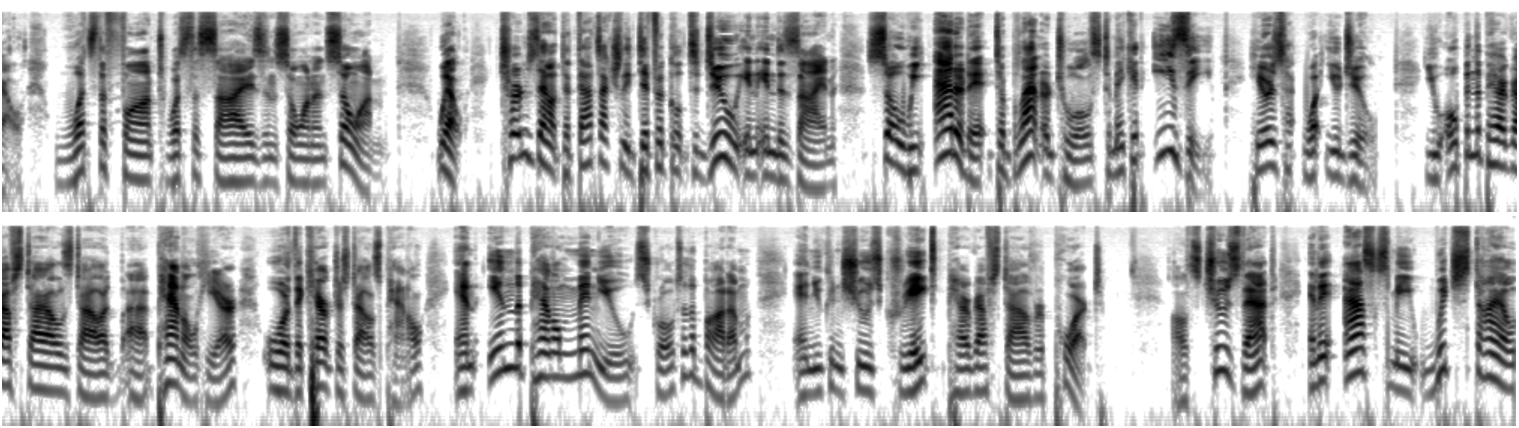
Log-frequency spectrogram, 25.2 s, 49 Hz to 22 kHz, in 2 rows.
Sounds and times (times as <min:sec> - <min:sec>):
Speech: 0:00.0 - 0:25.2.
